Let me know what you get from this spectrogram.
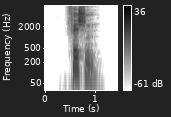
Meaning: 1. gerund of fischen (“to fish”) 2. dative plural of Fisch
- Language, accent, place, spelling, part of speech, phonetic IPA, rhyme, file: German, Germany, Berlin, Fischen, noun / proper noun, [ˈfɪʃn̩], -ɪʃn̩, De-Fischen.ogg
